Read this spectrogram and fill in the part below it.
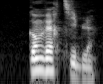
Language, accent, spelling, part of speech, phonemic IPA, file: French, France, convertible, adjective, /kɔ̃.vɛʁ.tibl/, LL-Q150 (fra)-convertible.wav
- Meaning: convertible (able to be converted)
